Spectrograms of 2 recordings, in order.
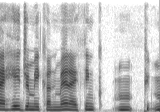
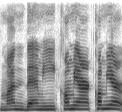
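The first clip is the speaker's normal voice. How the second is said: put-on Toronto guy accent, slow; 3 dB louder than usual. Showing how the guys Toronto girls go for talk: imitating a Toronto guy. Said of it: "He talks like this".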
